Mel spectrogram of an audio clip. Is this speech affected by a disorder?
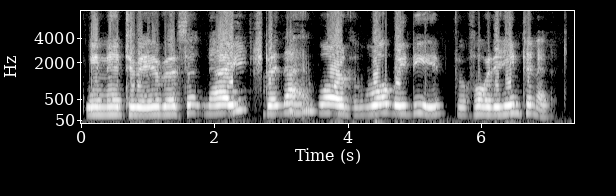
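Yes: cerebral palsy; poor fine dexterity, could not hold pen.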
